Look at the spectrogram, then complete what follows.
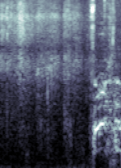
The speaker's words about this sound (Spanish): Llego a una quinta en Buenos Aires donde soy recibido por un montón de perros.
